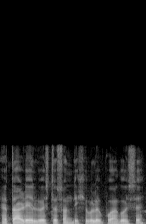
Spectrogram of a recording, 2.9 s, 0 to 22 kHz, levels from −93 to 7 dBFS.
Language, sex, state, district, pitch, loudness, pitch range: Assamese, male, Assam, Sonitpur, 85 Hz, -21 LUFS, 80-90 Hz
